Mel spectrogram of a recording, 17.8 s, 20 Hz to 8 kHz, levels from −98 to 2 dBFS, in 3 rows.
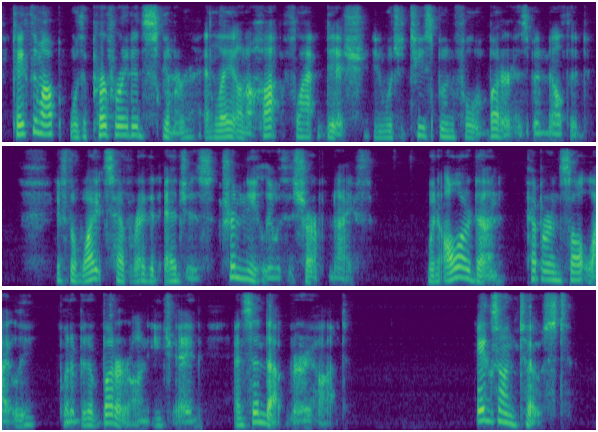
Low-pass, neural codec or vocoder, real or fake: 7.2 kHz; vocoder, 22.05 kHz, 80 mel bands, HiFi-GAN; fake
